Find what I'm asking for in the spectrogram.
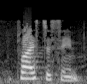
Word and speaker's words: Pleistocene: Phil replied that it was one of the best illustrations of the Pleistocene period of the Ice Age. Am I saying that right? I'm not a geologist. Pleistocene, right. Left the S out.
